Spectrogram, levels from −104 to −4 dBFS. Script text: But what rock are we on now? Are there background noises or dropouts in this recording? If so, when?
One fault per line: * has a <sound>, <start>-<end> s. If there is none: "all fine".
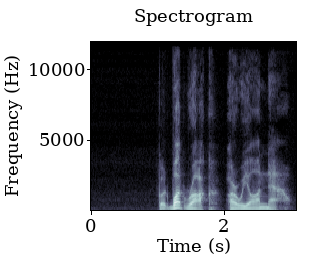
all fine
